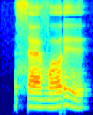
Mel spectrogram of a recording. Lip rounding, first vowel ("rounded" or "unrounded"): unrounded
